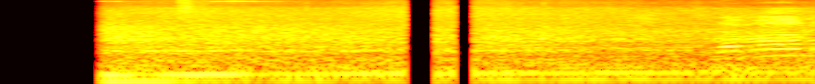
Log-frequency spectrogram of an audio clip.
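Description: Steady low engine hum and road traffic noise, with the sound cutting out twice briefly just after two seconds; a man's voice starts near the end.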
